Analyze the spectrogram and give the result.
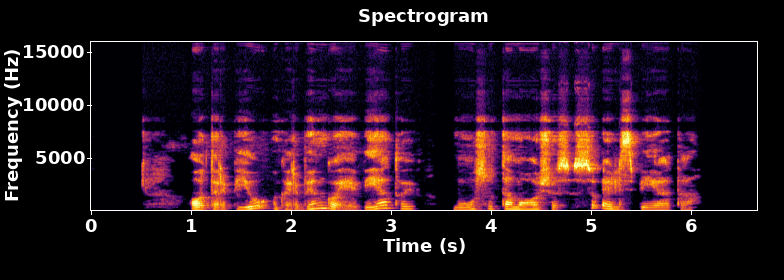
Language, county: Lithuanian, Alytus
